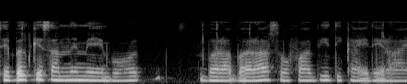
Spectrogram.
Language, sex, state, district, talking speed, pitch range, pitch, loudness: Hindi, female, Arunachal Pradesh, Papum Pare, 190 wpm, 175-195 Hz, 185 Hz, -20 LUFS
